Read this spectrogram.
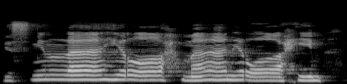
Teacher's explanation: La, ma-nya jelas, bukan jadi le atau me.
